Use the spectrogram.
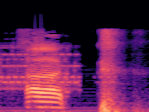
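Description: A telephone bell rings in another room, one short burst followed by a duller thump-like tail, fairly distinct and not masked by talk.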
